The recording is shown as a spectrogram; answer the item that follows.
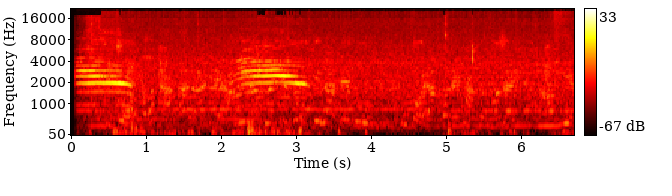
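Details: Household pet cat giving two drawn-out, tonal meows, the second rising then falling, while people talk and background music plays.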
